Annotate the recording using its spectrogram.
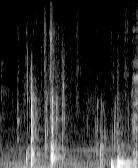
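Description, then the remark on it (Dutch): Someone takes a sip of water: a few small wet mouth clicks, then a short, low gulping swallow near the end, all fairly quiet with no talking. “Ik neem eventjes een slokje water.”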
